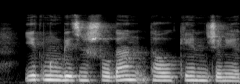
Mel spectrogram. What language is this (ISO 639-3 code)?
kaz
